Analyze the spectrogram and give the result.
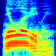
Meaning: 1. elusive, difficult to catch 2. imperceptible, subtle
- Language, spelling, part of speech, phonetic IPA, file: Russian, неуловимый, adjective, [nʲɪʊɫɐˈvʲimɨj], Ru-неуловимый.ogg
